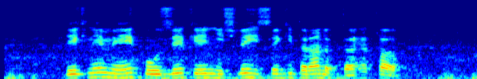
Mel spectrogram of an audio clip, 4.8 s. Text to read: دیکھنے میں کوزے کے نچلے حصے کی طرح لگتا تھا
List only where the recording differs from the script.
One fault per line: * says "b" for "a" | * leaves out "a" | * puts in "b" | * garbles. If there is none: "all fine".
all fine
